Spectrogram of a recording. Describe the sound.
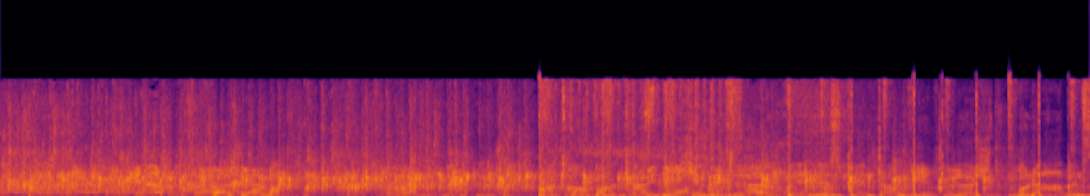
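A crowd claps steadily and loudly for several seconds, with scattered voices calling out over the applause and a low booming rhythm joining in near the end.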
